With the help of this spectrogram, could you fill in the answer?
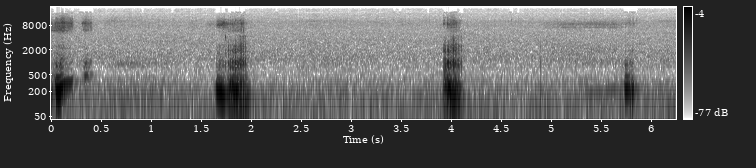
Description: Oliver Crumpet Cromwell the rescue stray cat gets so deep in sleep he starts to make piggy noises.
